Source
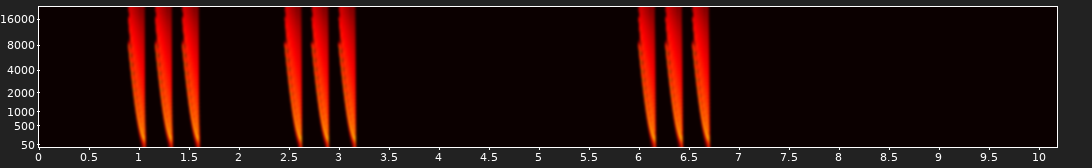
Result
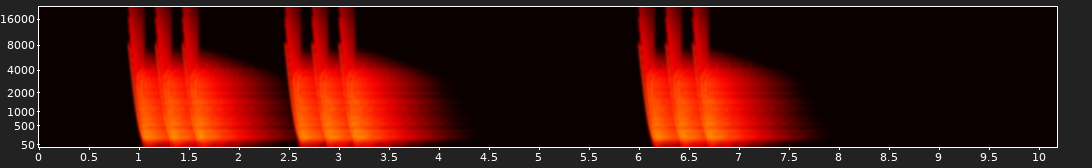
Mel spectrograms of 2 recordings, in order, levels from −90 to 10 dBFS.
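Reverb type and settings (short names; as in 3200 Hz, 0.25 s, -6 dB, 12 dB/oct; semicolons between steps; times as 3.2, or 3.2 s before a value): spring tank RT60 1.2 s, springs 32 ms, chirp 80 ms, DRR -9 dB; gain -7.5 dB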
